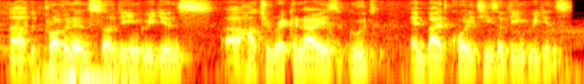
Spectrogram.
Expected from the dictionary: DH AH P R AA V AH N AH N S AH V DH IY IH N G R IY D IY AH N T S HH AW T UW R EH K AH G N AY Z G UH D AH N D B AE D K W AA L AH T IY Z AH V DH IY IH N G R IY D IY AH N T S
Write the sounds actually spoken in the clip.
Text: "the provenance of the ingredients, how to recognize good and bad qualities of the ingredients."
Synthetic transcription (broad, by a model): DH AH P R AA V AH N AH N S AH V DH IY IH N G R IY D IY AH N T S HH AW T UW R EH K AH G N AY Z G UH D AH N B AE D K W AA L AH T IY Z AH V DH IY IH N G R IY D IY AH N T S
